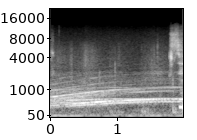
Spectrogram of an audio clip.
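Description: Air-raid warning siren wailing, several tones together gliding up in pitch over the first second and a half, then holding steady: the alert of an incoming air raid.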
